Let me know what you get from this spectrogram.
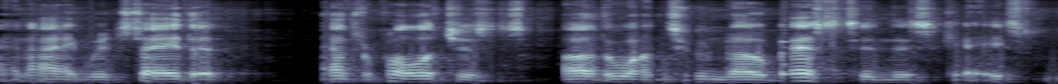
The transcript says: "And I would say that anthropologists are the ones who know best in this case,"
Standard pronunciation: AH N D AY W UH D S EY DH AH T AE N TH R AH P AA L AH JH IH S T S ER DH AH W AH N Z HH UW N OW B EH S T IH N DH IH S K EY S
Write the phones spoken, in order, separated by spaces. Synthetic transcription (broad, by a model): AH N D AY W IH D S EY DH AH T AE N TH R AH P AA L AH JH IH S T S ER DH AH W AH N Z HH UW N OW B EH S T IH N DH IH S K EY S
